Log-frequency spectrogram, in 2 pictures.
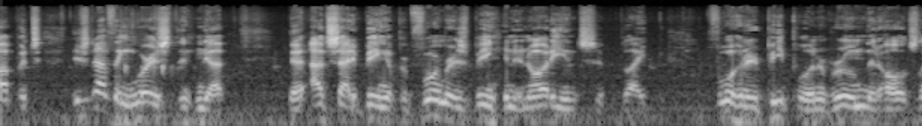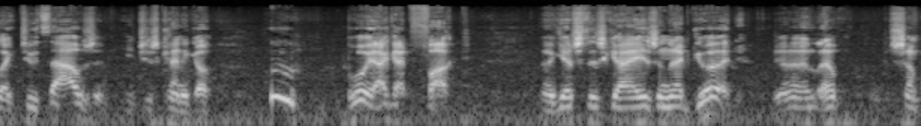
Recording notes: Recorded live somewhere on an interstate near the Colorado/Kansas border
